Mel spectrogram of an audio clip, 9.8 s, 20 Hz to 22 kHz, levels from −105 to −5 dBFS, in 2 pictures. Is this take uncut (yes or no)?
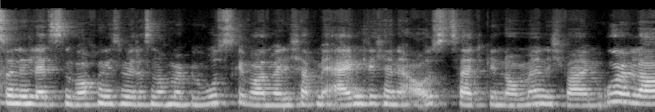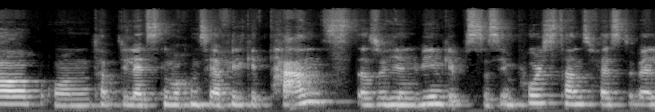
yes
